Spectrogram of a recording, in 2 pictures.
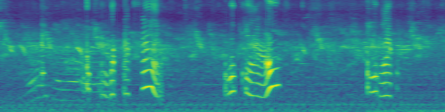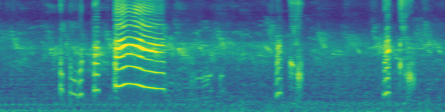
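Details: A pet Indian ringneck (rose-ringed) parakeet chatters in quick, high, warbling bursts of mimicked speech, with a loud harmonic squawk near the middle.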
